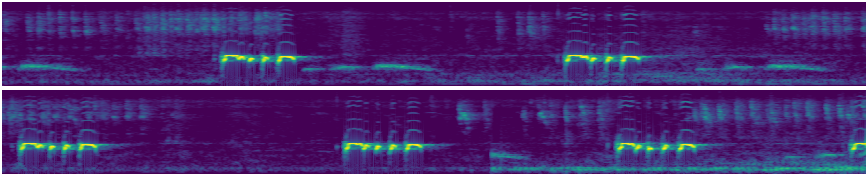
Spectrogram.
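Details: Local male zebra dove calling: five ringing, stuttered coo phrases repeated roughly every two seconds. Faint high chirps from other birds and soft background murmur fill the gaps between phrases.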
